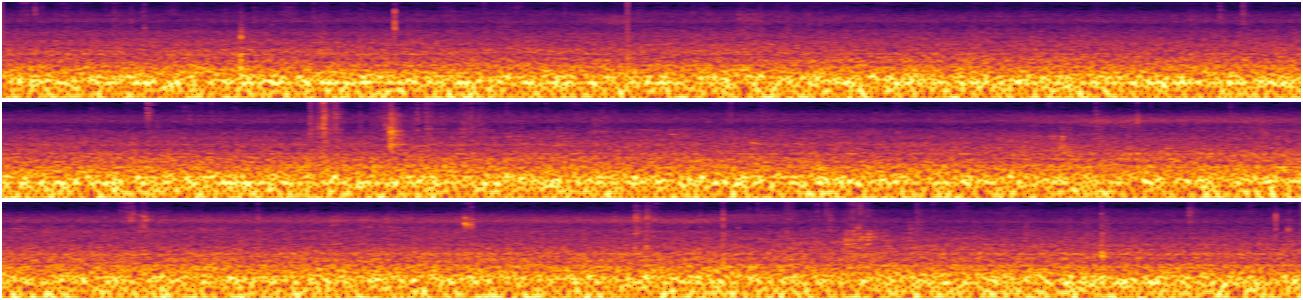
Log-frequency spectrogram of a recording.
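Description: Jet airliner cabin noise in flight: a steady, loud rush of air and engine noise with a low hum underneath, and a few faint clicks.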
